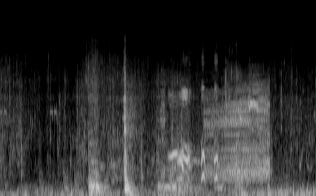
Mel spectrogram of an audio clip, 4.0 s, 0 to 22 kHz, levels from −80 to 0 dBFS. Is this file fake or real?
real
